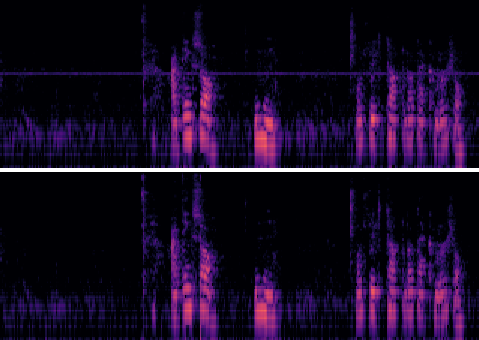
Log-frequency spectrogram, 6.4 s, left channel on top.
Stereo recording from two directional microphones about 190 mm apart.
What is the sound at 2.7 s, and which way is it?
Speech, 55° right (ahead or behind).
